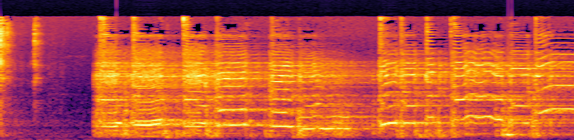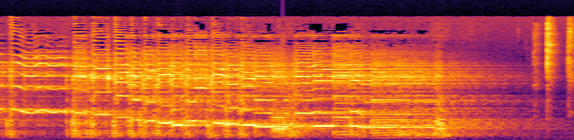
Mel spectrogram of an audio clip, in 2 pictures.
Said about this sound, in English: And then a whole different type of fuzz.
